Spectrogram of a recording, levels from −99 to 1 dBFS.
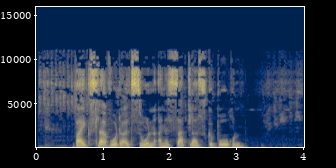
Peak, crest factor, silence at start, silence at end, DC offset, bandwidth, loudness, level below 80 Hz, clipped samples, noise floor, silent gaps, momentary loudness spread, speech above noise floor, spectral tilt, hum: -2 dBFS; 22 dB; 0.1 s; 0.95 s; under 0.1%; 11.5 kHz; -20 LUFS; -70 dBFS; under 0.1%; -59 dBFS; none; 24 LU; 36 dB; -2.5 dB/octave; none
